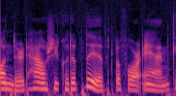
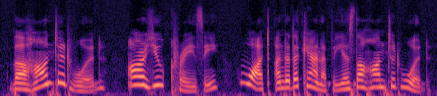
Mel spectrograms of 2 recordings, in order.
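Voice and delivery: incredulous; 5 semitones higher, 4 dB louder than usual. A narrator's reading. Marilla staring at Anne over the haunted wood, incredulous. Marilla astonished at Anne's refusal.

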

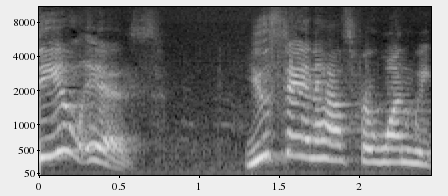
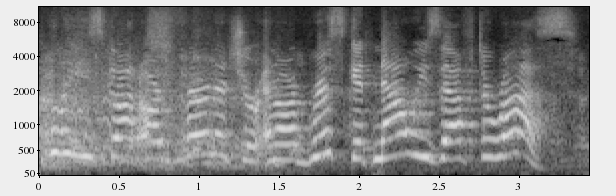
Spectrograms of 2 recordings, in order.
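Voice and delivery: urgent warning; 6 semitones higher than usual. Acted. Wife warns her husband urgently.

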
